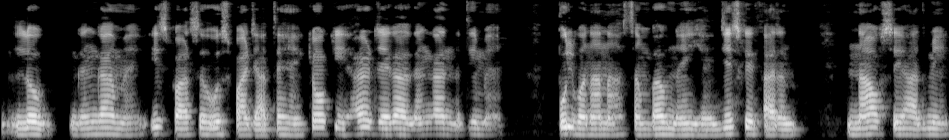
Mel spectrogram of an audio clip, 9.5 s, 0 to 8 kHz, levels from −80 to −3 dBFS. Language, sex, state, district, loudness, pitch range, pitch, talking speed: Hindi, male, Bihar, Jahanabad, -17 LUFS, 125-135 Hz, 130 Hz, 170 wpm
